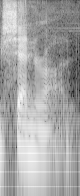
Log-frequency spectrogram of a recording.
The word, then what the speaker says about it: Shenron: Which, for some reason, I have a really hard time pronouncing Shenron. Because I keep either wanting to say Chevron or Sharon. Because it's like a combination of Chevron and Sharon.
